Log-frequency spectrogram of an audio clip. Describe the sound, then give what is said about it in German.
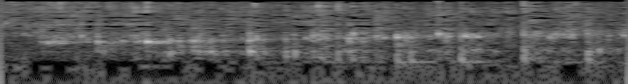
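Wet swishing and squelching as water is pushed across a table with a squeegee, steady for a few seconds, with faint squeaky scraping tones mixed in. “Ja, so einen Wasserschieber habe ich noch nicht für den Tisch.”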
